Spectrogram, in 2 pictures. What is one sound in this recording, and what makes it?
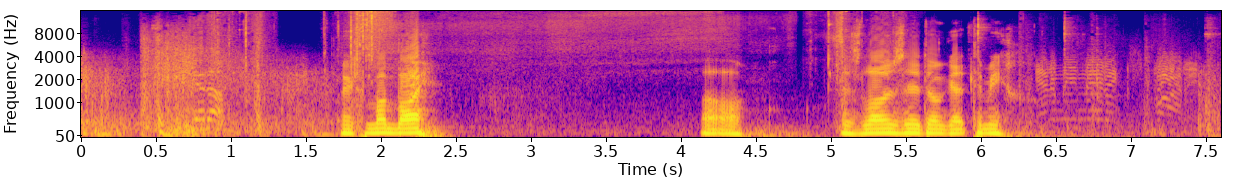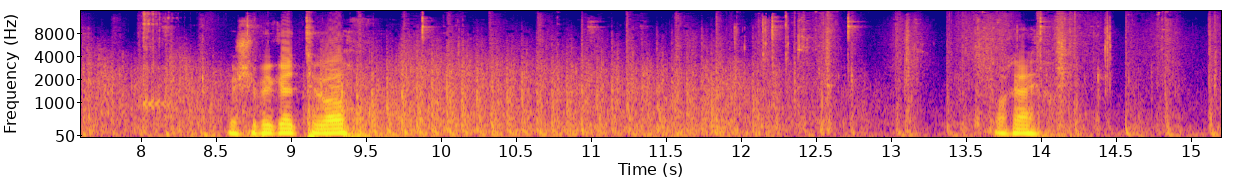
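A man talks into a close microphone in bursts, with animation.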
